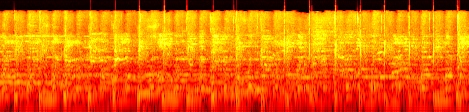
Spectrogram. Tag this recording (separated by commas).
Crowd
